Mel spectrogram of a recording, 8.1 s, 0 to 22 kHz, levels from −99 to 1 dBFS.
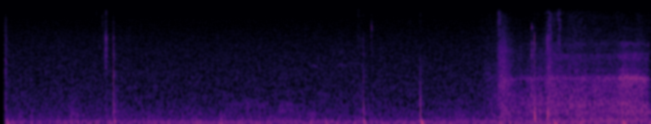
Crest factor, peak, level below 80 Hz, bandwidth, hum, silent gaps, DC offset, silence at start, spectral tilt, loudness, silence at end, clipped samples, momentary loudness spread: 26 dB; -34 dBFS; -66 dBFS; 16 kHz; none; none; under 0.1%; 0.05 s; -4 dB/octave; -60 LUFS; 0 s; under 0.1%; 13 LU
